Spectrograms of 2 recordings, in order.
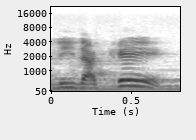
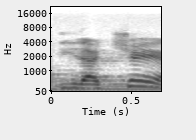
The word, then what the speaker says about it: didaché: Y si hablamos de didaqué o didaché, algunos pronuncian de esa manera, didaché o didaqué, es la palabra griega que describe la enseñanza en el pueblo.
